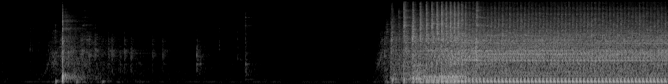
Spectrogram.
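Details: Generac 3500 W generator, GN220 engine, after replacing a broken carburetor jet and refilling fuel: a few clunks, then it starts right up with choke off and settles into a steady, even run up to speed, little smoke.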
